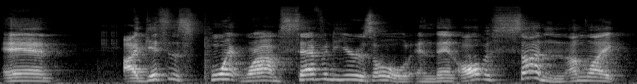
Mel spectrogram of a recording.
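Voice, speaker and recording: A man's voice: a little high, expressive, measured pace, fairly bright tone. A young man co-hosting a casual podcast, ranting with passion and bursting into emphatic outbursts. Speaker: podcast co-host.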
